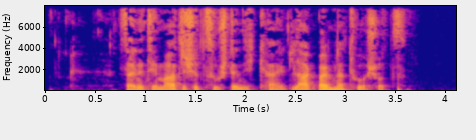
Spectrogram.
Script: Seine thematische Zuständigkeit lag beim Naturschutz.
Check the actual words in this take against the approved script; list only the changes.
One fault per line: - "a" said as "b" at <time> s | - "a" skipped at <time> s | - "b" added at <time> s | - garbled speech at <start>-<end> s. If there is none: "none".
none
